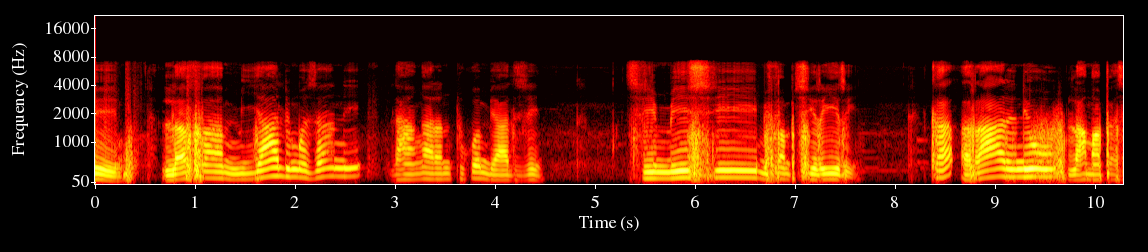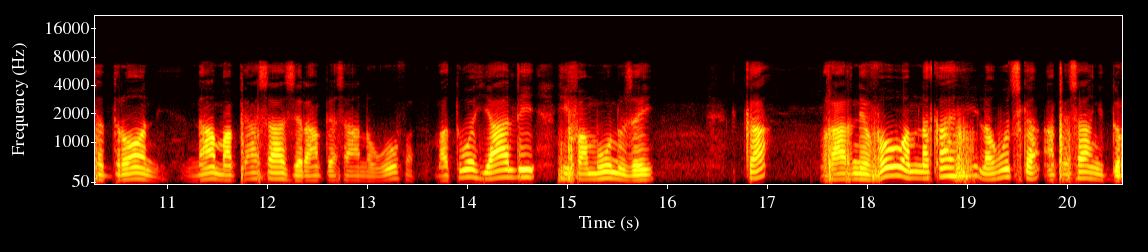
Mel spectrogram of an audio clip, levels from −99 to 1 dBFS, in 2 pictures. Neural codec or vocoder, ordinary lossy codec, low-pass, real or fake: none; none; 7.2 kHz; real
